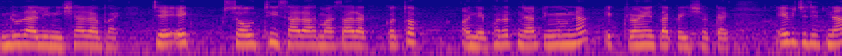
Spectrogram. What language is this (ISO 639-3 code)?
guj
